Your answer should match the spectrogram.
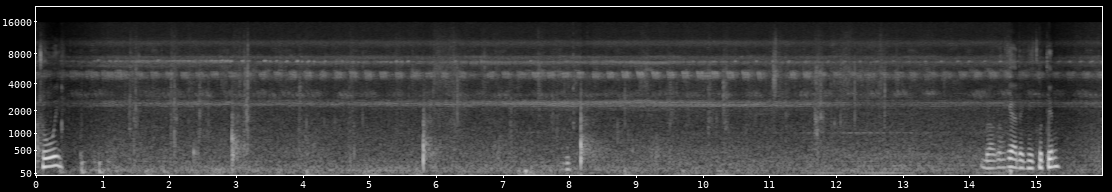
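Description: Night chorus of crickets and other insects: a steady, high-pitched trilling at several pitches, one of them finely pulsing. A few scattered clicks and knocks are heard through it.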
